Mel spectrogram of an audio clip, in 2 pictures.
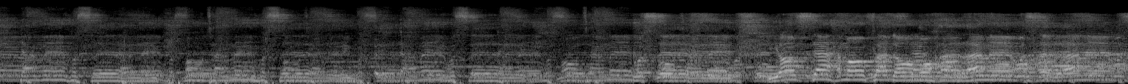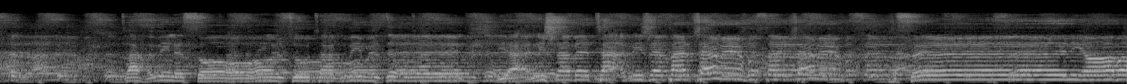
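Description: At 6.34 s the sound abruptly narrows, losing everything above 11.4 kHz, shifts in level by around 5 dB and gains a new, faint noise floor, with no gap at the join. This is likely an input switched to a poorer device. Unlike a plain filter change, tone, level and background noise all change together.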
